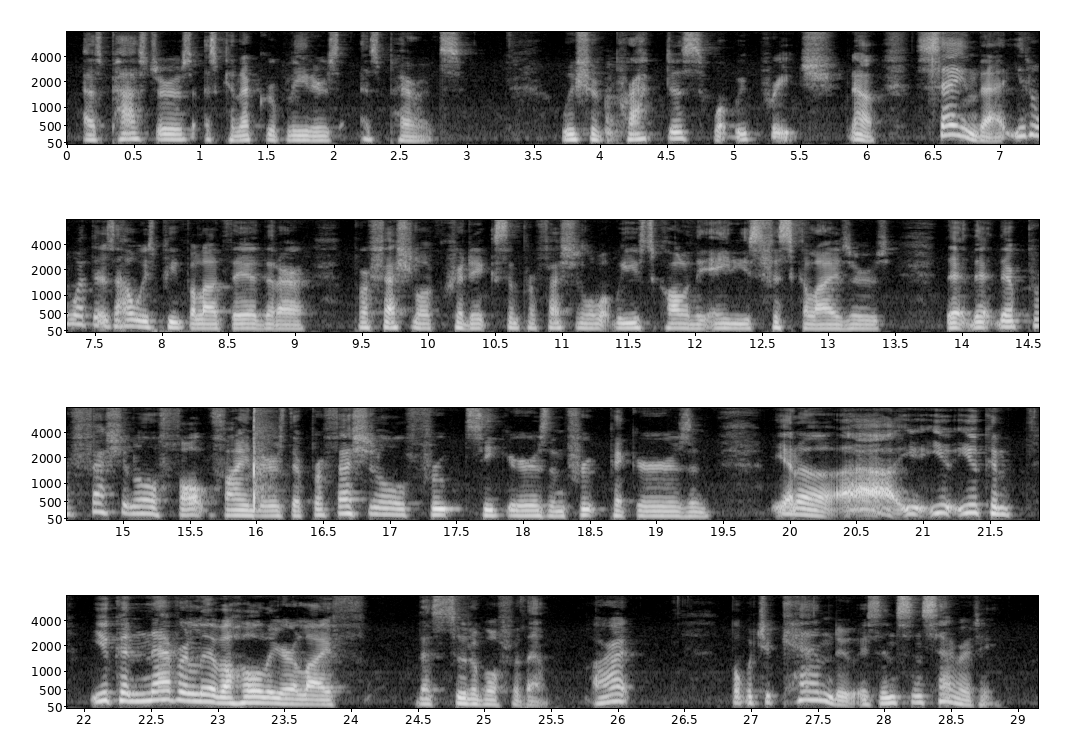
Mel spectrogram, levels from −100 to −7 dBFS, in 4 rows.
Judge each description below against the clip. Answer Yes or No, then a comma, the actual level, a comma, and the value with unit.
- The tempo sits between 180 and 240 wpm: No, average, 170 wpm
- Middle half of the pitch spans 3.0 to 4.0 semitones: No, wide, 5.4 semitones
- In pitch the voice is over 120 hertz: Yes, medium, 140 Hz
